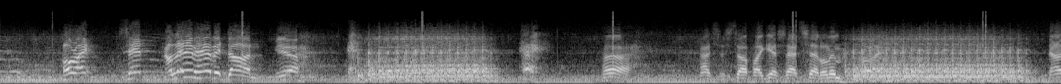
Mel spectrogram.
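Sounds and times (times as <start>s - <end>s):
speech: 0.6s - 4.4s, 5.2s - 9.4s, 10.5s - 10.6s
machine gun firing from a boat: 3.5s - 5.1s, 8.4s - 10.6s.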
